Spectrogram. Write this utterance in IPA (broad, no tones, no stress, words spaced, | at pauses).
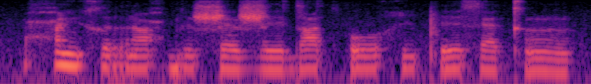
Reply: ħĩ xərɑ̃ħbiʂɛ ʐe dɑt͡sʼo hipʼe sækʼə̃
